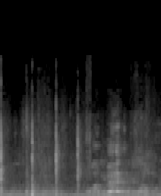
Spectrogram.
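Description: Four sharp slaps from taekwondo sparring in just over a second, amid a murmur of voices.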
